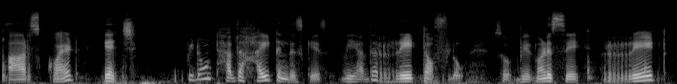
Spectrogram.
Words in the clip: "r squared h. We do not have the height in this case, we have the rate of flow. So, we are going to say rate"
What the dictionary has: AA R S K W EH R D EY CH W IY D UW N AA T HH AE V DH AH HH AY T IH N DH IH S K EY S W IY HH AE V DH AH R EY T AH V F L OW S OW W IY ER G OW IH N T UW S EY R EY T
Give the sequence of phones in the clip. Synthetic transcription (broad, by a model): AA R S K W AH R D EY CH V IY D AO N T HH AE V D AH HH AY T IH N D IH S K EY S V IY HH AE V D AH R EY T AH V F L OW S OW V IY ER G OW IH N T UW S EY R EY T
